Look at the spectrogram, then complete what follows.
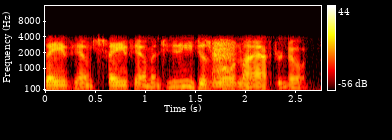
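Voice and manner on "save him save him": normal talking voice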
